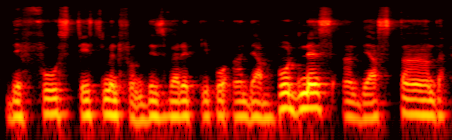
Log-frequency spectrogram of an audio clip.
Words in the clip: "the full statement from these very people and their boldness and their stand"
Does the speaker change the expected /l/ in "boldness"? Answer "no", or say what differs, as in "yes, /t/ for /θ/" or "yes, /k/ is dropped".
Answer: yes, /l/ is dropped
